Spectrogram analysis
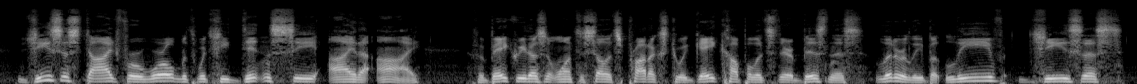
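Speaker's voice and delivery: ordinary delivery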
